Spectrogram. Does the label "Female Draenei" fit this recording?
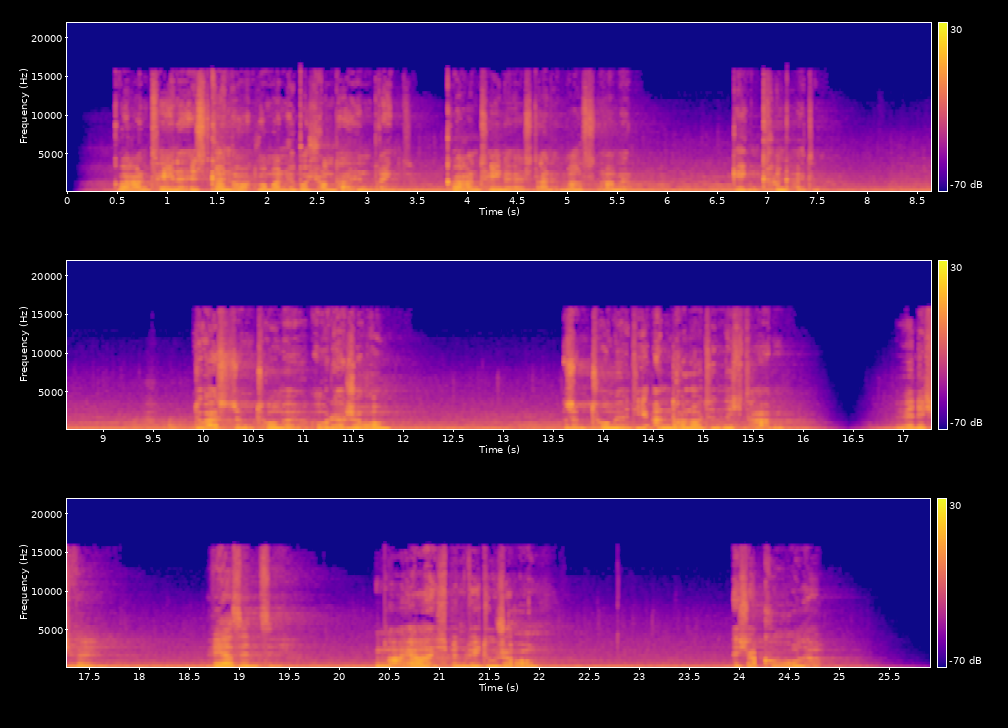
No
